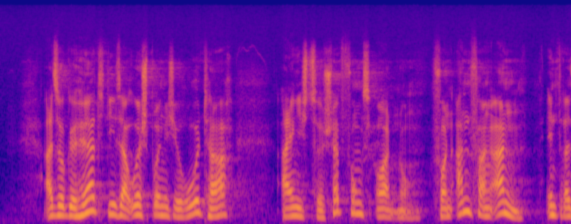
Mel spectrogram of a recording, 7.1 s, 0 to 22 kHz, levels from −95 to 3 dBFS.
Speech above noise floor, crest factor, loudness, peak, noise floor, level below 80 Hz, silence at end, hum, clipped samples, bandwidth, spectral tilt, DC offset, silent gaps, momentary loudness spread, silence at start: 28 dB; 20 dB; -25 LUFS; -6 dBFS; -53 dBFS; -68 dBFS; 0 s; none; under 0.1%; 19.5 kHz; -4.5 dB/octave; under 0.1%; none; 11 LU; 0.4 s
